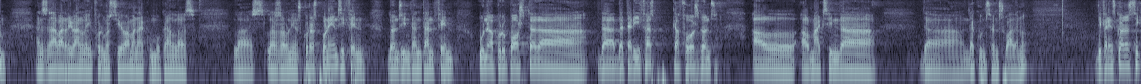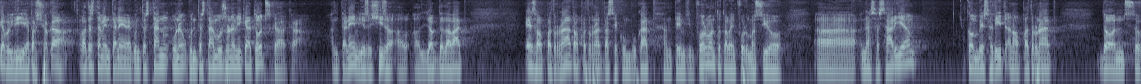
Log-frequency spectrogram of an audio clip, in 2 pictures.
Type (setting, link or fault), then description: setting, large echoing room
